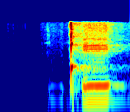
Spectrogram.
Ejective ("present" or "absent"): present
